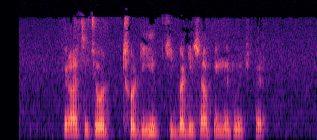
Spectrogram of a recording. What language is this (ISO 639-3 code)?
urd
